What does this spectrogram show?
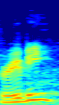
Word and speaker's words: RWBY: Oh, it's pronounced Ruby.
